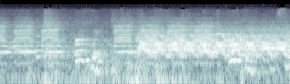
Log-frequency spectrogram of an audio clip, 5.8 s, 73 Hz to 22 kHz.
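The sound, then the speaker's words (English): A loud, steady electronic earthquake drill alarm blares continuously at the L.A. food bank at 10:19 a.m., its harmonic tone holding for several seconds while a murmur of food bank workers, who were packing heads of lettuce into boxes, talking and moving goes on underneath. “The L.A. food bank workers were putting heads of lettuce in boxes when the alarms went off at 10:19 a.m.”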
